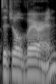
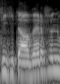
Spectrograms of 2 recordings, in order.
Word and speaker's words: Digitaal Werven: It's officially pronounced digitaal werven, which literally means digital recruiting in the Netherlands, which basically tells you how long I've been at this.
